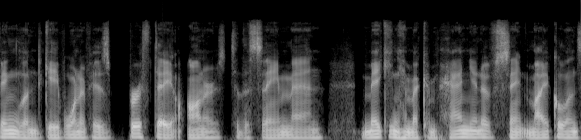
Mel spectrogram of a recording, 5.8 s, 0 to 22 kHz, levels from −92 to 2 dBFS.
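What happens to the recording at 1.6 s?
At 1.6 s there are repeated stalls (stutter), from 1.24 to 2.68 s. Packets arrived late, so the jitter buffer kept running dry. Six times the receiver stretched the last sound, 163 ms in total. Nothing is lost, but the speech drags and stutters.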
